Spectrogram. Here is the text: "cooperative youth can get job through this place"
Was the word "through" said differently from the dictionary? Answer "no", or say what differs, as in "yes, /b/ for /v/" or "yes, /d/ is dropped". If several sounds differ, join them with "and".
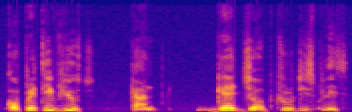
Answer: yes, /t/ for /θ/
